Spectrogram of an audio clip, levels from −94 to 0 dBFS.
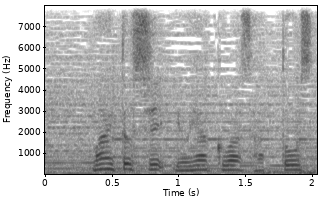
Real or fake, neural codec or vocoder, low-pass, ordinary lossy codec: real; none; none; none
